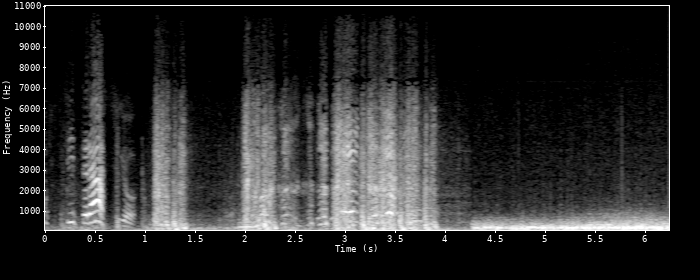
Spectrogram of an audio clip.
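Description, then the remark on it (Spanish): Fireworks set off at a volcano, exploding in a rapid run of sharp bursts and crackles, with a brief whistle near the start, then giving way to a steady low rumble. “Larguirucho enciende los fuegos artificiales.”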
